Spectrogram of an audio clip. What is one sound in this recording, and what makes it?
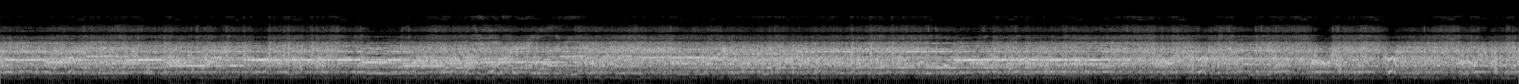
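Upbeat game music plays.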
